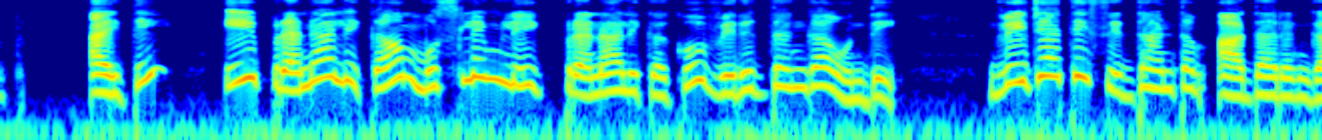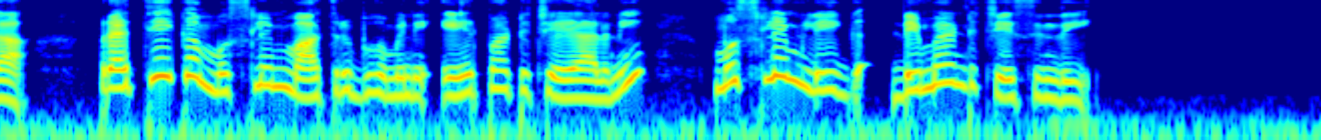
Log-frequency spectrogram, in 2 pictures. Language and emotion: Telugu, neutral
